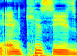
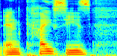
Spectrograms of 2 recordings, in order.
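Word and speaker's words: Anchises: that's how it's pronounced i wanted to say and kisses but the pronunciation guide is telling me it's ancient capital a-n-c-h-i-s-e-s this is a noun from the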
